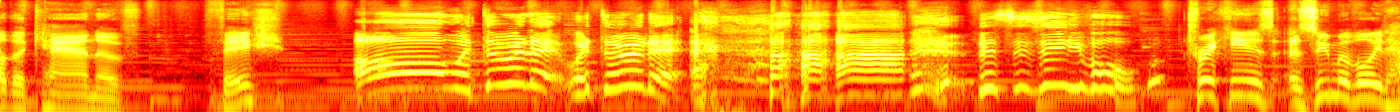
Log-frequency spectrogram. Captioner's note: victorious laugh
